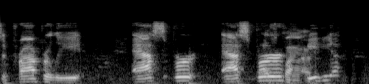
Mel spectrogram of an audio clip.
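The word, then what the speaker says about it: Aspyr: to pronounce it properly asper aspir media Aspire okay Aspire like aspiring Aspire media is the developer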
